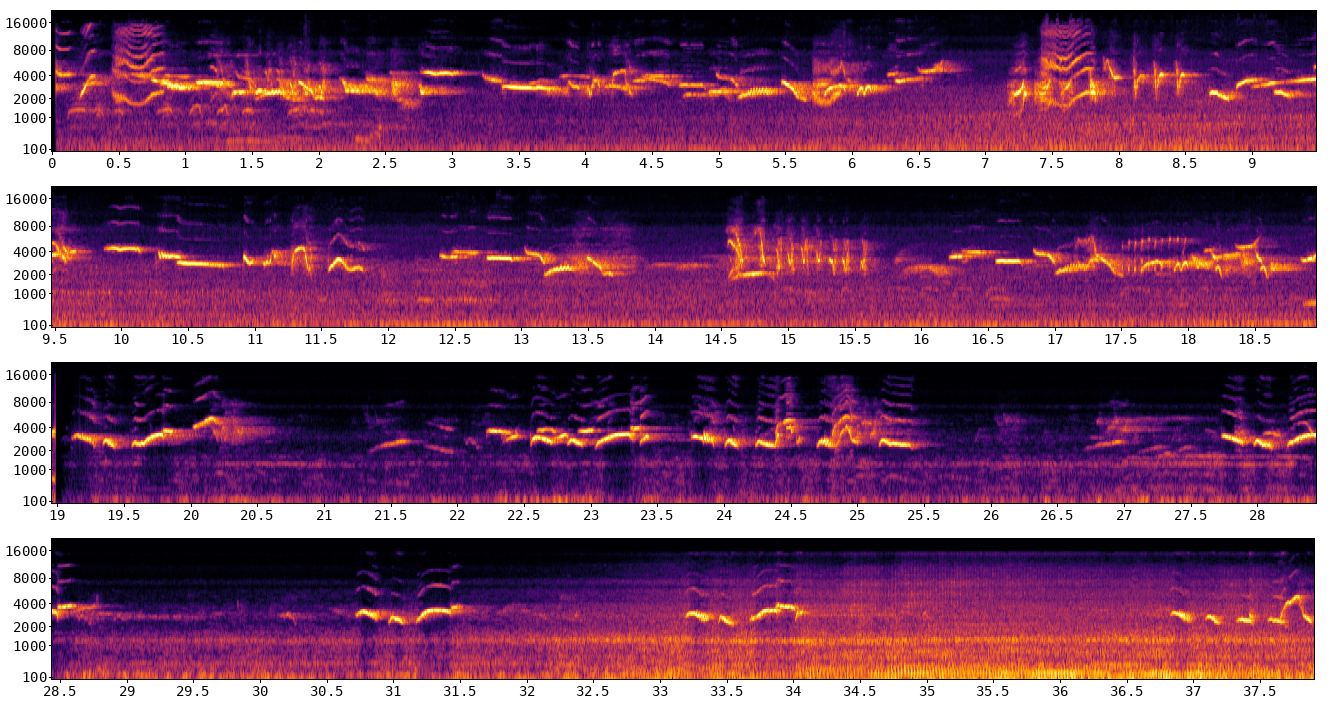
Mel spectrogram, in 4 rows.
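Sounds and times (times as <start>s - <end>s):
bird singing whistled phrases: 0.0s - 20.3s, 36.8s - 37.9s.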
